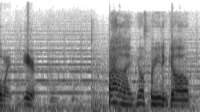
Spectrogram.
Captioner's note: Port Police laugh and release MandaOtterian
